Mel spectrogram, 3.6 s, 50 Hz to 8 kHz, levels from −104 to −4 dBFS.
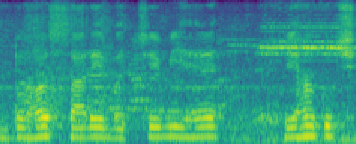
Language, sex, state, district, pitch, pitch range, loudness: Hindi, male, Bihar, Katihar, 155 Hz, 150-160 Hz, -18 LUFS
